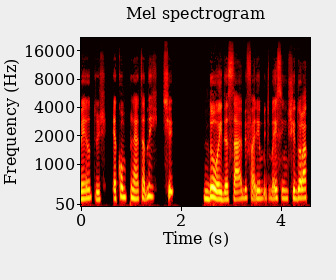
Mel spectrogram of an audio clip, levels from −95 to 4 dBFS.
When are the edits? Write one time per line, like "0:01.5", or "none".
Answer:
none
